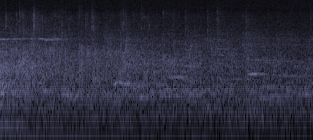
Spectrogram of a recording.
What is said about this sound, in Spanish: quiero el más grande y fuerte los aplausos para los trabajadores del Limbus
